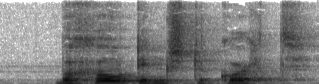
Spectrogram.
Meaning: budget deficit
- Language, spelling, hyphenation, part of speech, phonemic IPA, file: Dutch, begrotingstekort, be‧gro‧tings‧te‧kort, noun, /bəˈɣroː.tɪŋs.təˌkɔrt/, Nl-begrotingstekort.ogg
